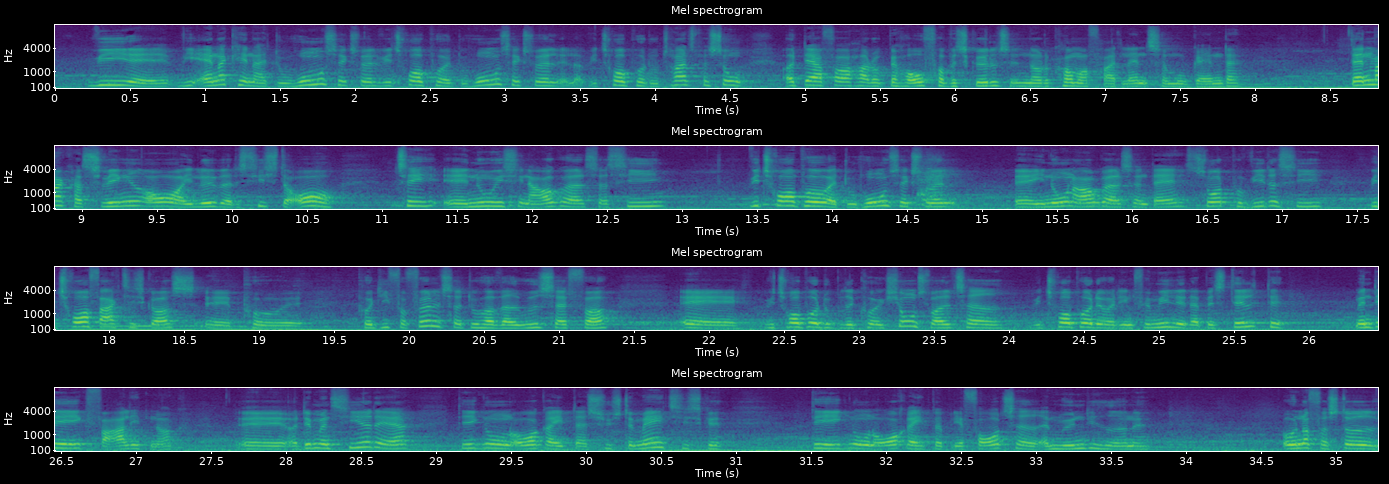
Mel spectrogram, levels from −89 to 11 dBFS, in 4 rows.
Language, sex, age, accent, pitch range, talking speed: Danish, female, 30-49, native, 180-225 Hz, 225 wpm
